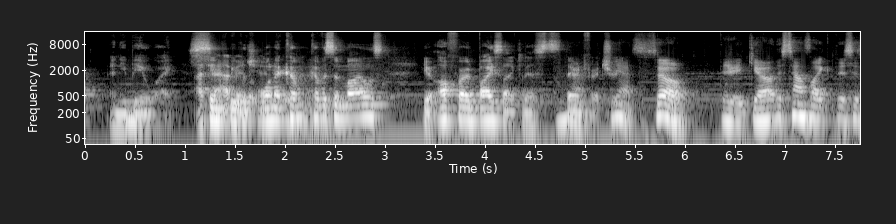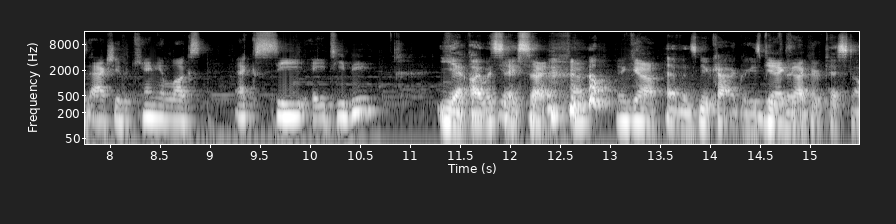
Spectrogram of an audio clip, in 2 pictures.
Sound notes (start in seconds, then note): 12.2 laughs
